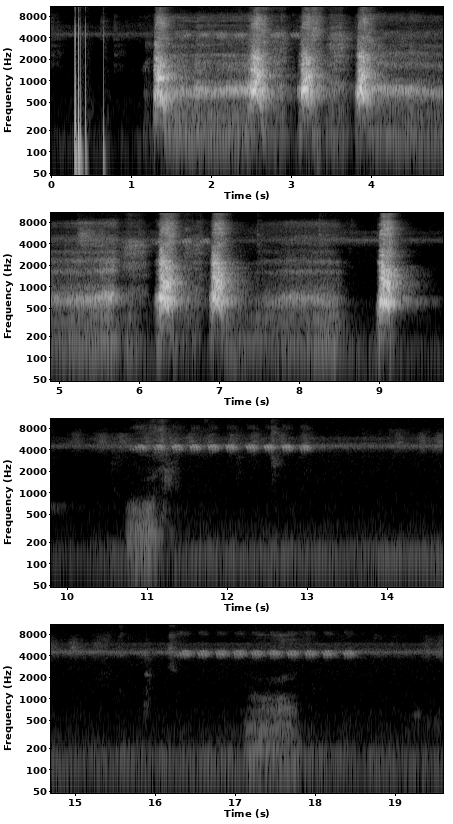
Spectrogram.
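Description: Dog barking sharply about seven times, with growling between the barks, after a dog fight; the barking stops about nine seconds in. Later a high, fast-pulsing insect chirp comes in two short trills.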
